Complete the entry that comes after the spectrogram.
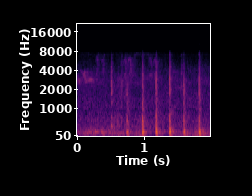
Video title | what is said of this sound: #72 The History Of Our Italian Farm From The Year 1653 | this sounds hollow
